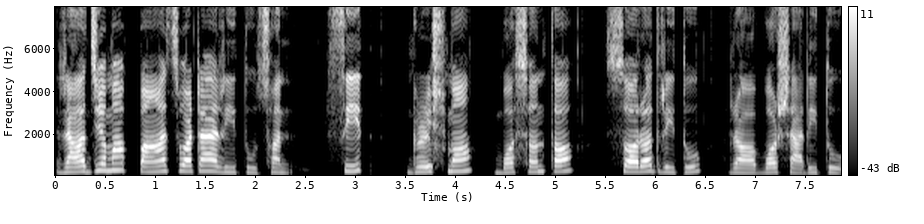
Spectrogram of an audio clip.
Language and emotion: Nepali, neutral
